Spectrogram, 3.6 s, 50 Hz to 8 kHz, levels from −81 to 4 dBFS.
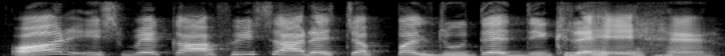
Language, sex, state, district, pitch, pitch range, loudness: Hindi, female, Bihar, Patna, 285 Hz, 275-310 Hz, -17 LUFS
